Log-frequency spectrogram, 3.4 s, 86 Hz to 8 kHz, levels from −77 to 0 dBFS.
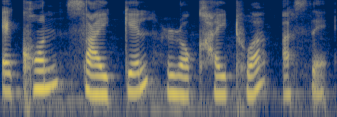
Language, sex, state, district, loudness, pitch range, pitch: Assamese, female, Assam, Kamrup Metropolitan, -19 LUFS, 210-260 Hz, 230 Hz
